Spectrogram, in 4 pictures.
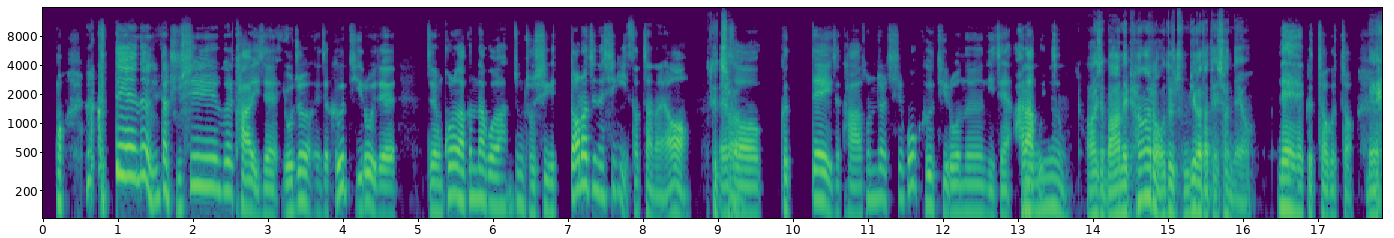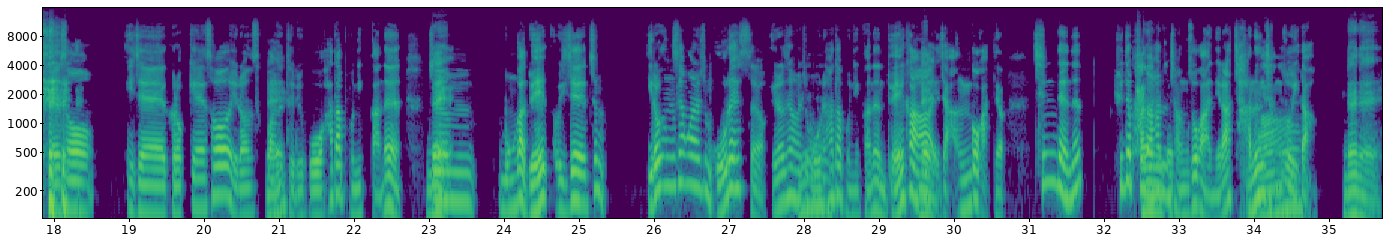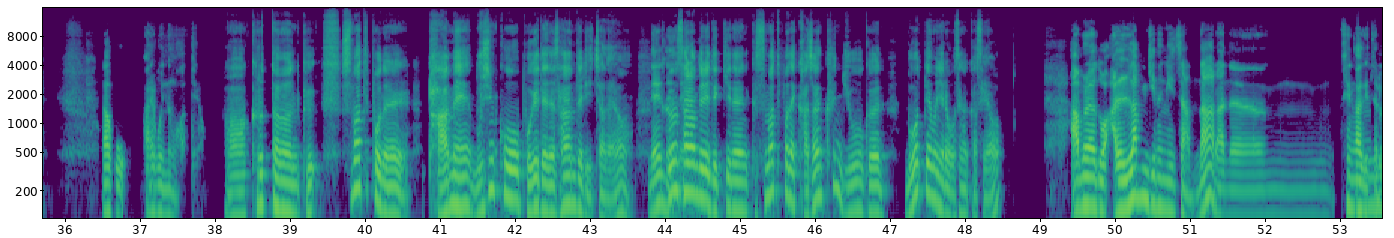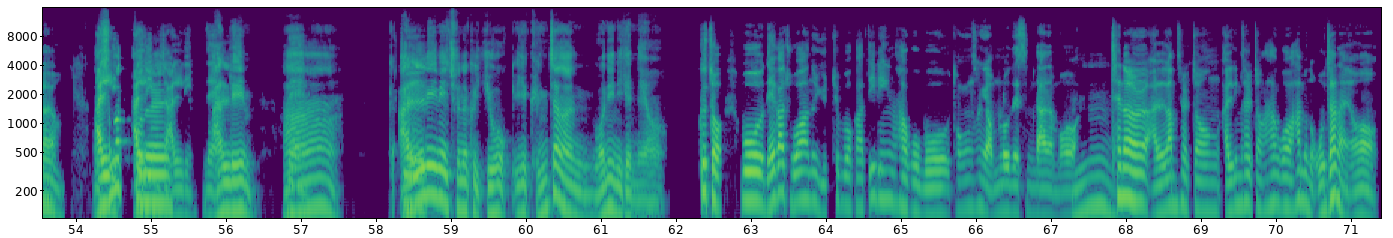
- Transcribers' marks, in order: other background noise; laugh; teeth sucking; drawn out: "라는"; put-on voice: "띠링하고"
- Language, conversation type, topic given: Korean, podcast, 취침 전에 스마트폰 사용을 줄이려면 어떻게 하면 좋을까요?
